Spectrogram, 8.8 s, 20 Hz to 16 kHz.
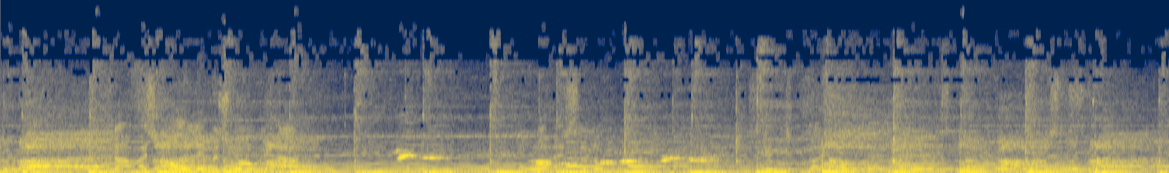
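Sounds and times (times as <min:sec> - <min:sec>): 
upbeat band accompaniment: 0:00.0 - 0:08.7
whistled melody: 0:02.8 - 0:05.9.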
